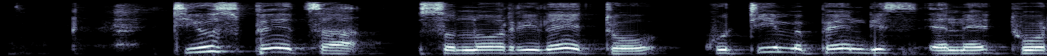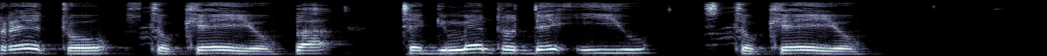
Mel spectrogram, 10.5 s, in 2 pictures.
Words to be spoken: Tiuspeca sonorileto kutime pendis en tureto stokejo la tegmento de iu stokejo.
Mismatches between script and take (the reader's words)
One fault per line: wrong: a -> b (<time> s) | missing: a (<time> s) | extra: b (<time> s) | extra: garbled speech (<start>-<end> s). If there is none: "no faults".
no faults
